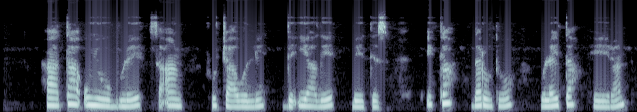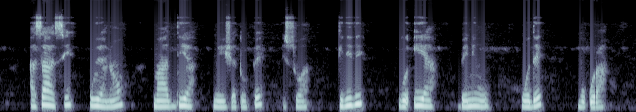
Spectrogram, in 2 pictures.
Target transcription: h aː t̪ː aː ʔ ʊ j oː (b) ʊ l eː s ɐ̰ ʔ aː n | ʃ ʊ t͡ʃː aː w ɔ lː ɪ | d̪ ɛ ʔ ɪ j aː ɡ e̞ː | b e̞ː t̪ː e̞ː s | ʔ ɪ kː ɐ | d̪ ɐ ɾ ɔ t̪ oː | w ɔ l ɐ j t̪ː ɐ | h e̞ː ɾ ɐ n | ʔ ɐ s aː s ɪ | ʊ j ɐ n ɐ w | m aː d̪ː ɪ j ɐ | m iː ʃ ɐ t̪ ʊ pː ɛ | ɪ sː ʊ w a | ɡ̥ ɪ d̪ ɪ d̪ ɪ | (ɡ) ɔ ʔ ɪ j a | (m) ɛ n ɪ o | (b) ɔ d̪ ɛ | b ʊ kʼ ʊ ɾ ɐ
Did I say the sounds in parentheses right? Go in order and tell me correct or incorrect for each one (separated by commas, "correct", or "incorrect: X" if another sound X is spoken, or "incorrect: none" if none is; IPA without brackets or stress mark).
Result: correct, correct, incorrect: b, incorrect: w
